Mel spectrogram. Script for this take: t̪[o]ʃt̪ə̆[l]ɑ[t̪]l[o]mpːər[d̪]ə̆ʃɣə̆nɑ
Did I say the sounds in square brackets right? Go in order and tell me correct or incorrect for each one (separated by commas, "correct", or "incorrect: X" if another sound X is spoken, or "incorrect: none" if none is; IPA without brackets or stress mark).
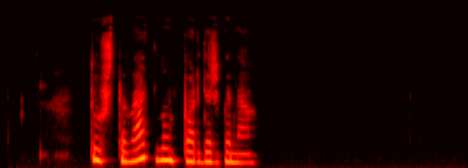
incorrect: u, correct, correct, incorrect: u, correct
